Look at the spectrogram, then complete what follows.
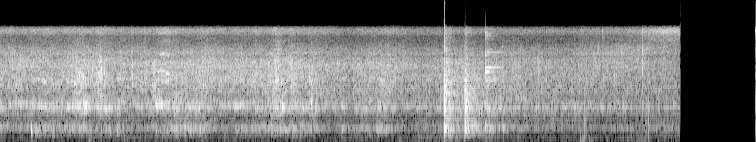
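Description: Onions, garlic paste and tomatoes sizzling in ghee in a large metal pot while a metal ladle stirs them. About four and a half seconds in, the ladle knocks sharply twice against the pot. The sound cuts off suddenly near the end.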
